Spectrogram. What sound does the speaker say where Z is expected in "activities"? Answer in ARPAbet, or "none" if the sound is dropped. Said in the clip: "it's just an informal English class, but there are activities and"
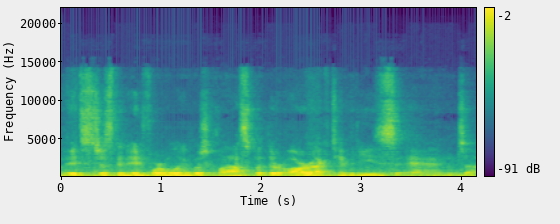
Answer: Z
